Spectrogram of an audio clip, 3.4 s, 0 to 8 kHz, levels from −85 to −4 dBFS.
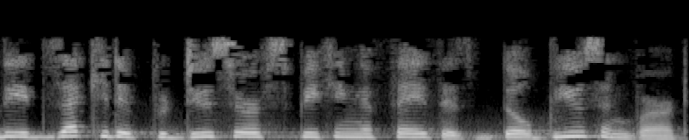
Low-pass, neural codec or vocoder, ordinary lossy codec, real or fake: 7.2 kHz; codec, 24 kHz, 0.9 kbps, WavTokenizer, large speech release; MP3, 24 kbps; fake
